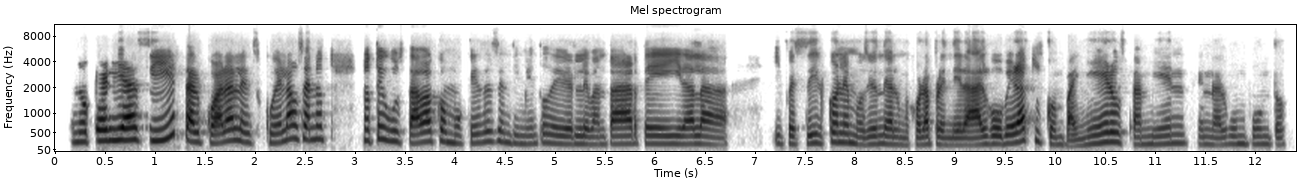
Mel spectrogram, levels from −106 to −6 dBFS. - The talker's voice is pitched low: No, high, 215 Hz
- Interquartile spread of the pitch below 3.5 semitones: No, average, 4.2 semitones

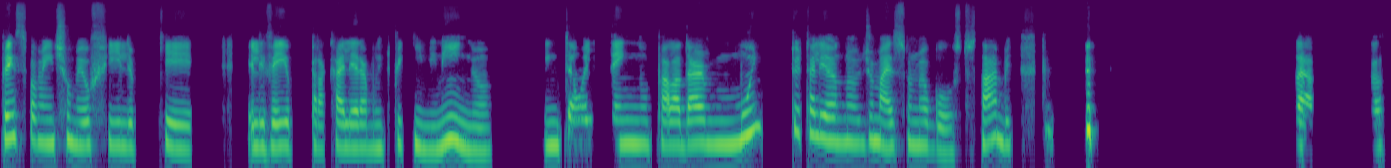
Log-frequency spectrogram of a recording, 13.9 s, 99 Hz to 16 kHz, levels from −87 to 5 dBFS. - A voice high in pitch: Yes, high, 210 Hz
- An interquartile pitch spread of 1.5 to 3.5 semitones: Yes, narrow, 2.4 semitones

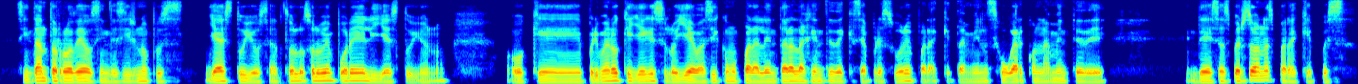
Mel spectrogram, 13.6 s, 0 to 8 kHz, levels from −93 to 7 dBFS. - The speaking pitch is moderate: No, low, 115 Hz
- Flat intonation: Yes, narrow, 2.3 semitones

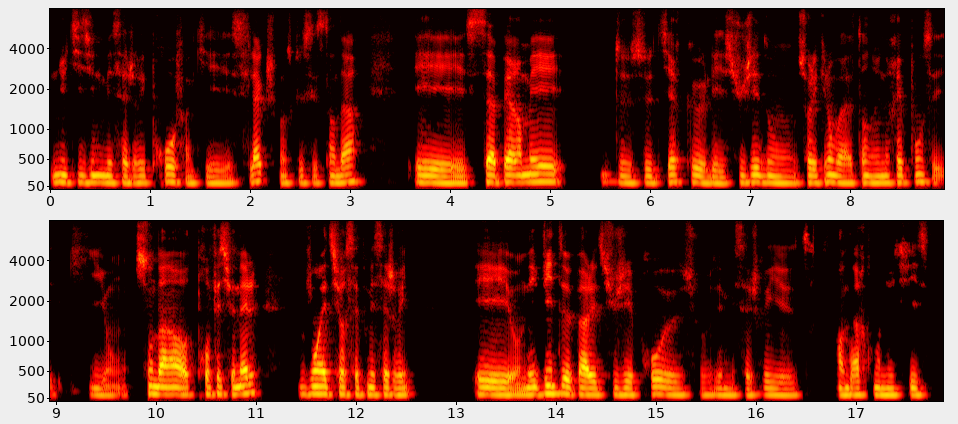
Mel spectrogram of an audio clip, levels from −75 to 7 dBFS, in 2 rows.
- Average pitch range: No, narrow, 1.7 semitones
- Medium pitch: No, low, 115 Hz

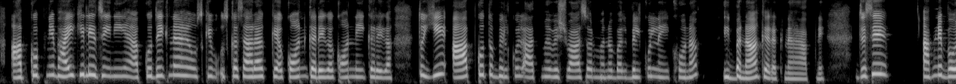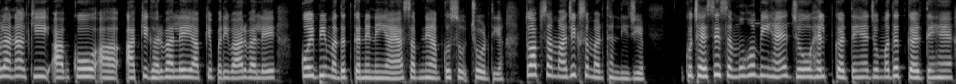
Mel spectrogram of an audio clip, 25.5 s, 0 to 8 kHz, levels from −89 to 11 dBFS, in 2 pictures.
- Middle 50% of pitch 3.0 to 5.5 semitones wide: Yes, average, 3.3 semitones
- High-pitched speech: Yes, very high, 260 Hz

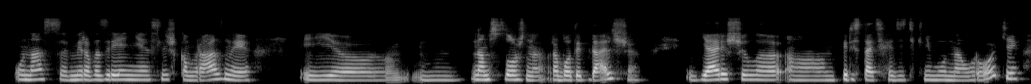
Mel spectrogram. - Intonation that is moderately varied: No, narrow, 1.7 semitones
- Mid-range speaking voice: No, high, 210 Hz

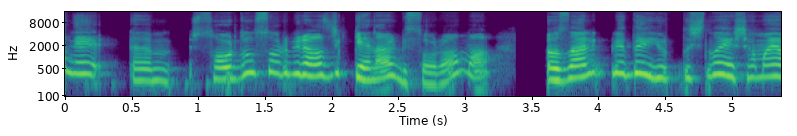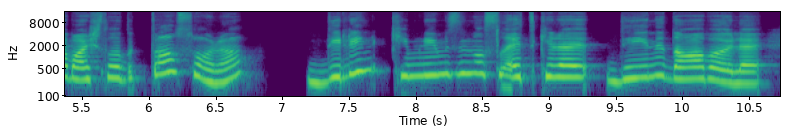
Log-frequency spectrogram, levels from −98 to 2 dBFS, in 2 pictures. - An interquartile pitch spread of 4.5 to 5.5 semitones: Yes, average, 5.1 semitones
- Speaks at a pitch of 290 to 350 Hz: Yes, very high, 310 Hz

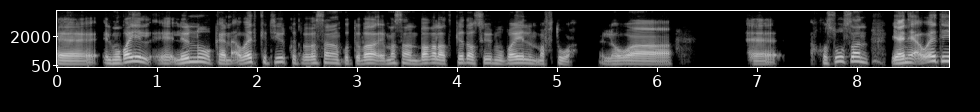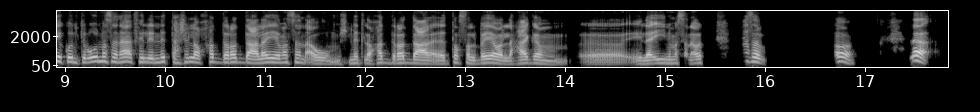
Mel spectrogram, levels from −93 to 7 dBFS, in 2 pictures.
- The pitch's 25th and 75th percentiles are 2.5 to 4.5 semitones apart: No, average, 5.0 semitones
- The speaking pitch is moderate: Yes, medium, 155 Hz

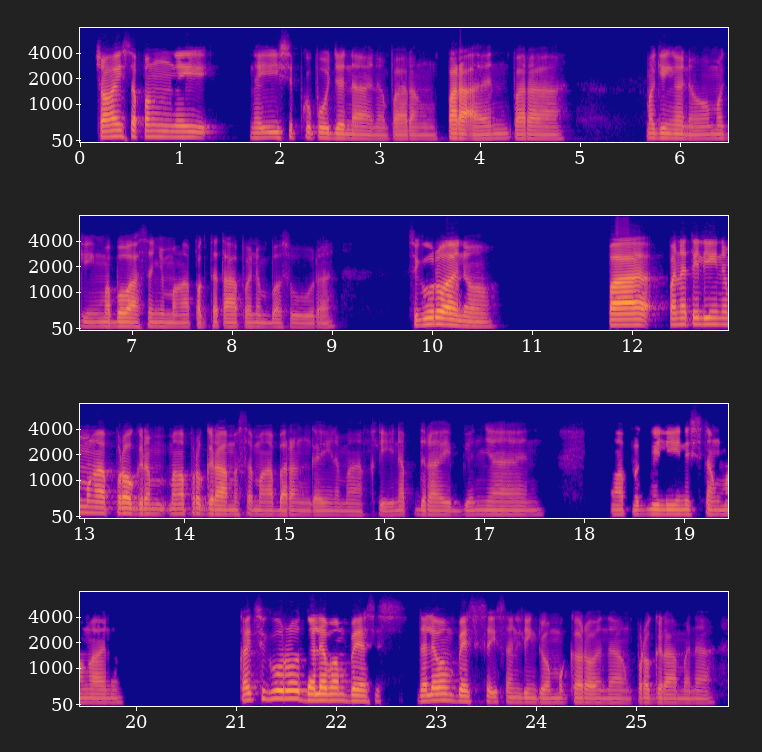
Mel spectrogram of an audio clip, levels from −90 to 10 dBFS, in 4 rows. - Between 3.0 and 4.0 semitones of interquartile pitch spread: No, average, 4.4 semitones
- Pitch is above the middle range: No, low, 115 Hz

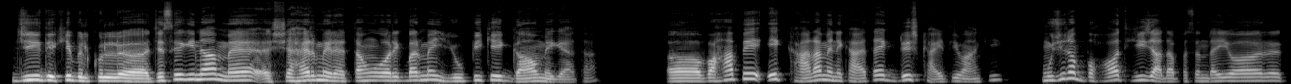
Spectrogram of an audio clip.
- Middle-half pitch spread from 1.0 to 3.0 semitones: No, average, 4.6 semitones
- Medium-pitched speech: Yes, medium, 175 Hz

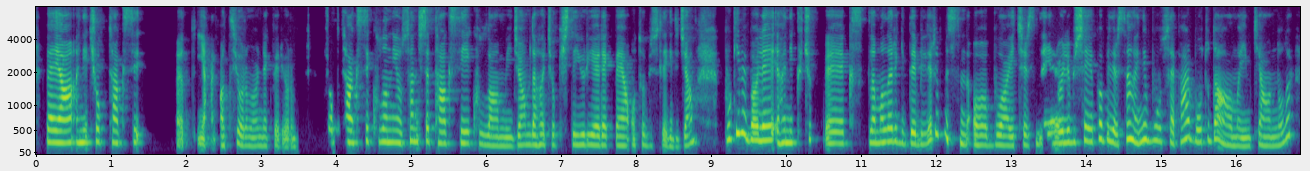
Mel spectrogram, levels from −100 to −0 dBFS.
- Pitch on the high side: Yes, high, 235 Hz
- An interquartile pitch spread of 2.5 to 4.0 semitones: No, average, 4.9 semitones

